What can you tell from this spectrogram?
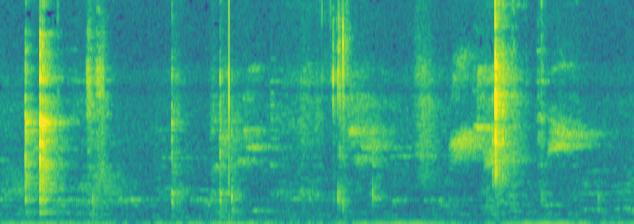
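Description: A few light taps and clinks of a steel bowl and utensils being handled on a stone countertop, the sharpest about five seconds in, over a steady low hum.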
